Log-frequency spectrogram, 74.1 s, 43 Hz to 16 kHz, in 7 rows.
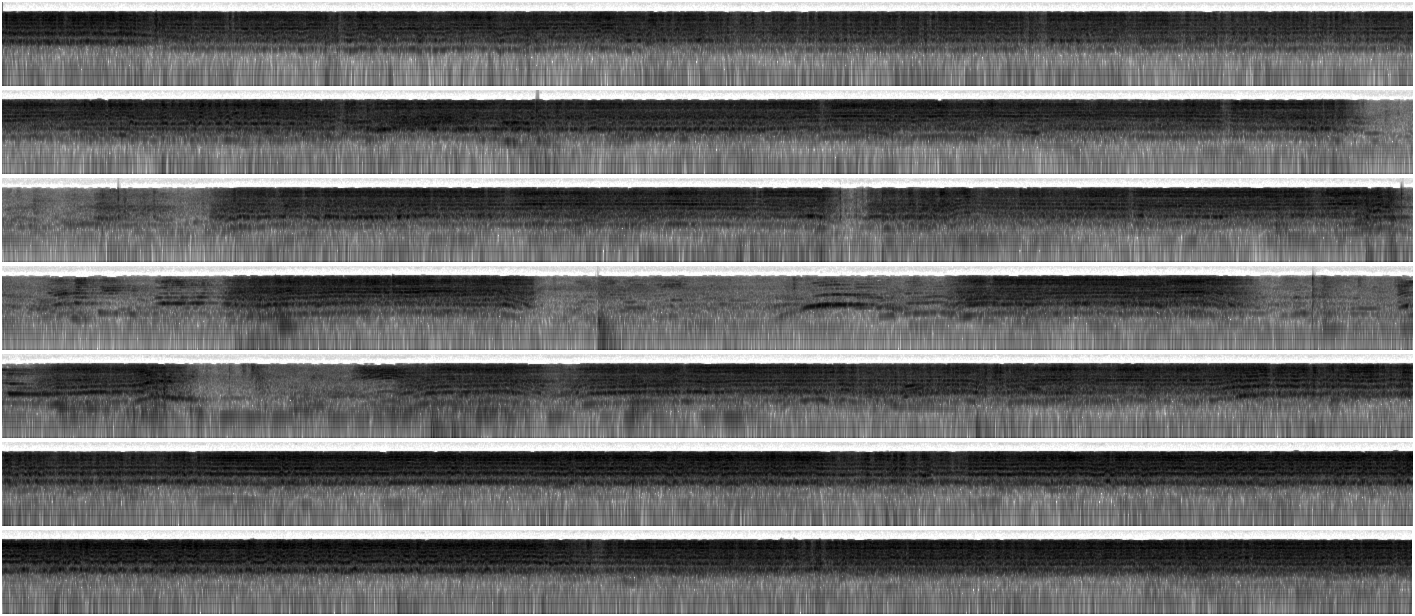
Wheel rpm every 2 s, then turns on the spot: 210, 160, 170, 160, 160, 160, 160, 160, 160, 160, 60, 90, 160, 140, 150, 130, 40, 120, 20, 80, 80, 50, 40, 120, 160, 180, 230, 220, 220, 210, 210, 210, 210, 210, 210, 210, 210.
36-38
